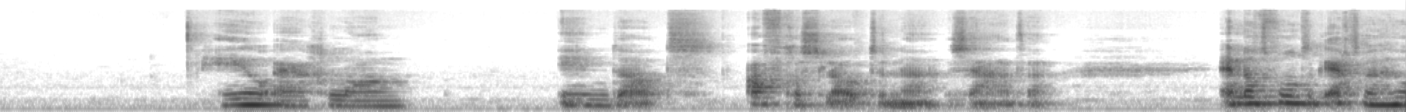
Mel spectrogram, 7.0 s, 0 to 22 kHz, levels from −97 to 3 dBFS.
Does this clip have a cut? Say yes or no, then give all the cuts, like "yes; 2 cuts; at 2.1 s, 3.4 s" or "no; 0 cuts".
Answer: no; 0 cuts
